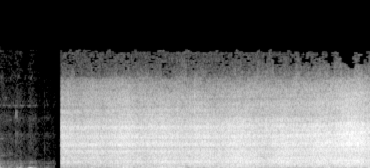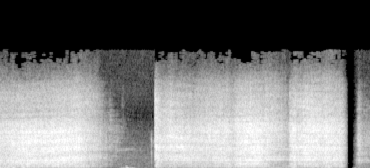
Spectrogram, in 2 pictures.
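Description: Rake dragged through coffee cherries spread to dry on tarps, giving a dry, rattling scrape. There are two long strokes with a short pause about five seconds in.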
